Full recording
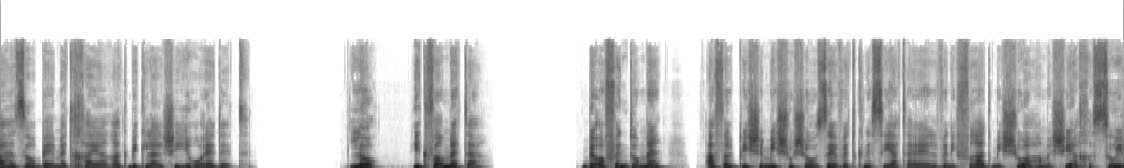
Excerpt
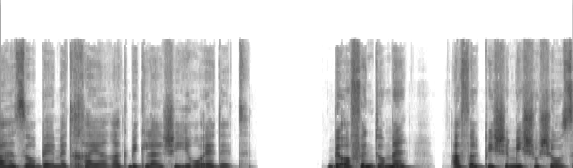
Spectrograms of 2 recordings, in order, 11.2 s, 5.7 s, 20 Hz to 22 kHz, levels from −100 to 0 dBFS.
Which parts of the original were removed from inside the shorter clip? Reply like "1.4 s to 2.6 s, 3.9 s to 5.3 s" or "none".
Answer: 3.1 s to 5.6 s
